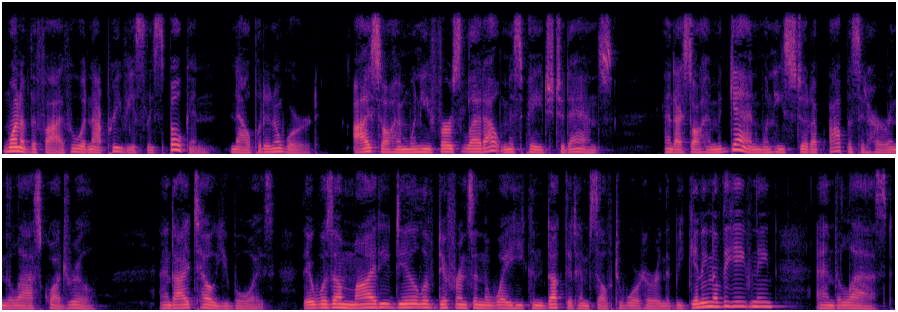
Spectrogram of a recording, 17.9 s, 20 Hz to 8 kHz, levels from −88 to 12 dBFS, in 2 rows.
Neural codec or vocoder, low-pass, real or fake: none; 7.2 kHz; real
